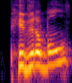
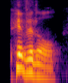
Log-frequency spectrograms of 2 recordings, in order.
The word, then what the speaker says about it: pivotal: it it is hugely pivotal pivotable did I added a syllable in there pivotal in uh in world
